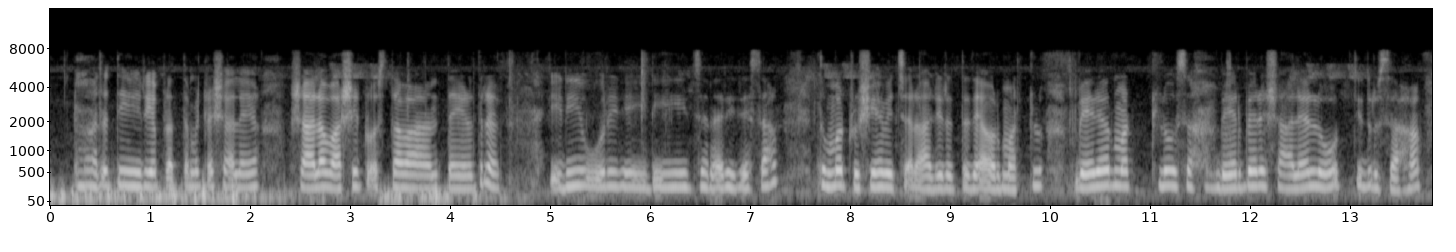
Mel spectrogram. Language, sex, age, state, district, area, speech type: Kannada, female, 18-30, Karnataka, Chitradurga, rural, spontaneous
